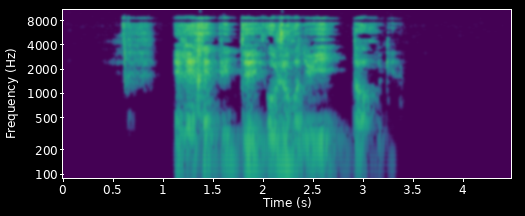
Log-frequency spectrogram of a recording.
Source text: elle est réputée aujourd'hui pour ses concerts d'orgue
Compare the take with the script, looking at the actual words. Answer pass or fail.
fail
